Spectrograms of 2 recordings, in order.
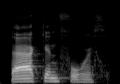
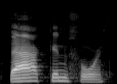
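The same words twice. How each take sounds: The two takes are said the same way.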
